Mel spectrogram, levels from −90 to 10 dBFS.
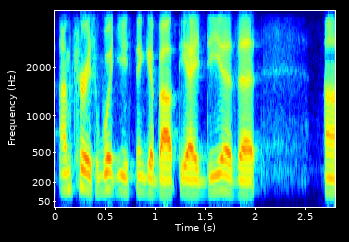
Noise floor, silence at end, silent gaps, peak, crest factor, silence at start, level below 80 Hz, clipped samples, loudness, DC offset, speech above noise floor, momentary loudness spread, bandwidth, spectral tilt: -54 dBFS; 0 s; none; -2 dBFS; 18 dB; 0.05 s; -68 dBFS; under 0.1%; -19 LUFS; under 0.1%; 35 dB; 6 LU; 4 kHz; -9 dB/octave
